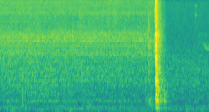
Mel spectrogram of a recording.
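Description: Wall-mounted chemical dispenser filling a spray bottle from the bottom with diluted cleaner: a steady, faint hiss of running liquid. A little after three seconds in, a sharp click and the flow stops.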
